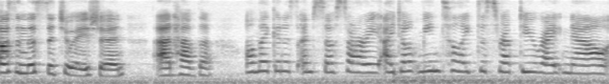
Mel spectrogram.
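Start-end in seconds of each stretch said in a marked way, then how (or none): 2.5-6.1 higher, apologetic small voice; polite high voice. Retold or imitated. Streamer showing her voice with strangers, higher and apologetic. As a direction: go up into your nervous polite voice. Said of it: "And I'd use that voice".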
